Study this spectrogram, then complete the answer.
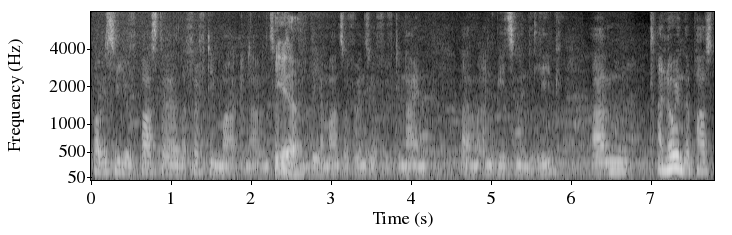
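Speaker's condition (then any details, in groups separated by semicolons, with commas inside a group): No condition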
